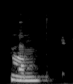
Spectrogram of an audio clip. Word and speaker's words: come: Окей, good, тільки не ком, а в нас це кам. Come.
